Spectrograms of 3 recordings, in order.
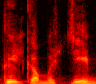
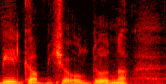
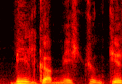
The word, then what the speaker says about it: Bilgamış: Gılgamış'ın adının bir şey olduğunu, Türk adı olduğunu, Gılgamış değil Bilgamış olduğunu gördüm. Bilgamış, çünkü Sümerler'de Bil ve Gil aynı işarettir.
